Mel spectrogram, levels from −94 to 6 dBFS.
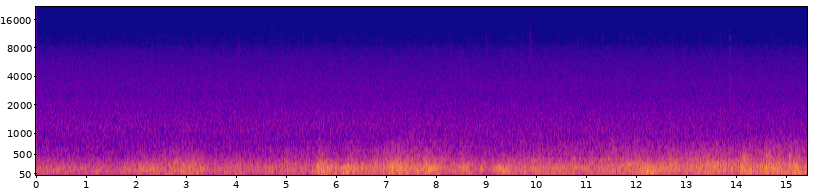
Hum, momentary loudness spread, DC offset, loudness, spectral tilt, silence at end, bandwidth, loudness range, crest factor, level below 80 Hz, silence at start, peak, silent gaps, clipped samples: none; 13 LU; under 0.1%; -30 LUFS; -10 dB/octave; 0 s; 8.4 kHz; 8 LU; 18 dB; -38 dBFS; 0 s; -10 dBFS; none; under 0.1%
